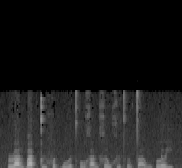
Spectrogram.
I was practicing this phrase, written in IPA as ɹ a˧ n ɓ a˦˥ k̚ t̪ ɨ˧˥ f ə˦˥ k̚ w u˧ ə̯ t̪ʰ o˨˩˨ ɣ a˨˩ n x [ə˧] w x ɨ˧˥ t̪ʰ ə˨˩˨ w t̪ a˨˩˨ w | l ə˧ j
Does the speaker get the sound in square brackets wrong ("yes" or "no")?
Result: no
